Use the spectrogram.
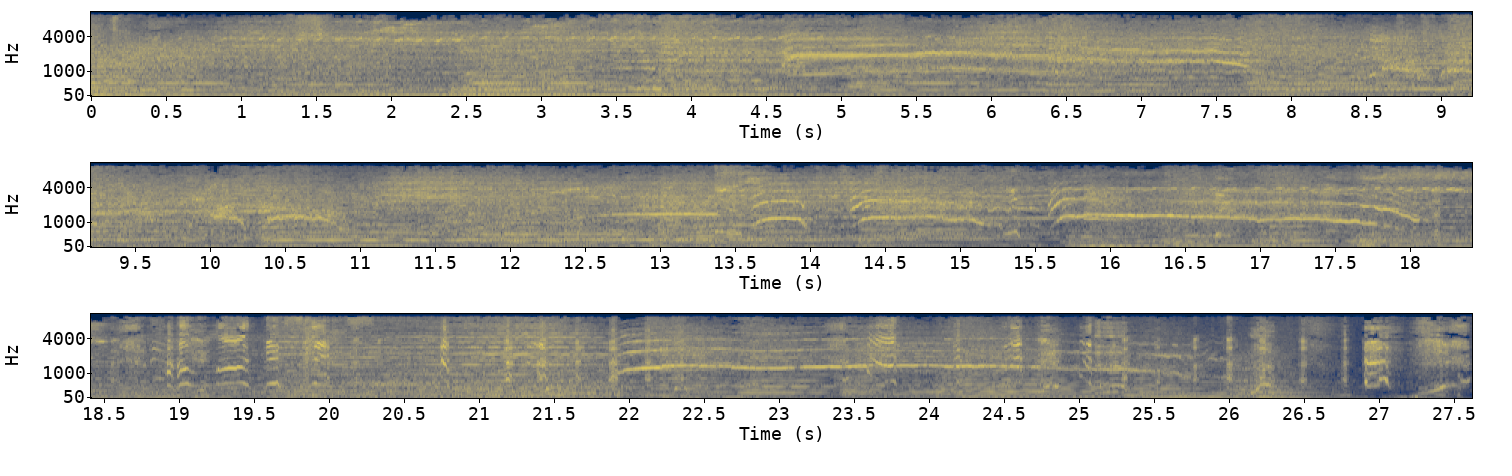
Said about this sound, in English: I turned on the light and clearly saw a spider running across the floor before hearing two stewardesses screaming, "Spider."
